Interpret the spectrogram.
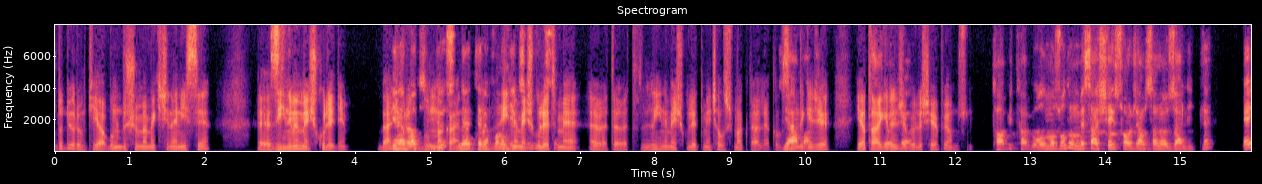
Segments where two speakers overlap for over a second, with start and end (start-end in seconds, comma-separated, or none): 4.5-6.8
